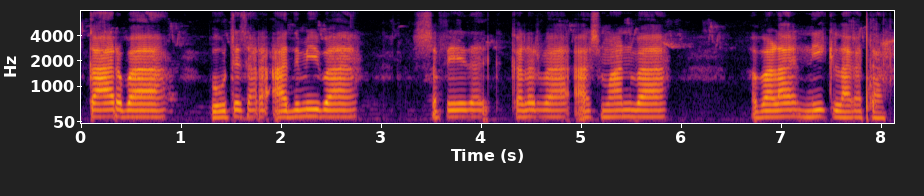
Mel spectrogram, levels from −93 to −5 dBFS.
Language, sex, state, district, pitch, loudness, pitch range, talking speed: Hindi, male, Uttar Pradesh, Ghazipur, 175 Hz, -26 LUFS, 170-180 Hz, 105 wpm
